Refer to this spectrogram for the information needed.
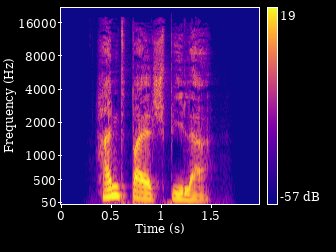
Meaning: handball player, handballer (male or of unspecified sex)
- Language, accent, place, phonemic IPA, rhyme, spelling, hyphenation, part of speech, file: German, Germany, Berlin, /ˈhantbalˌʃpiːlɐ/, -iːlɐ, Handballspieler, Hand‧ball‧spie‧ler, noun, De-Handballspieler.ogg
